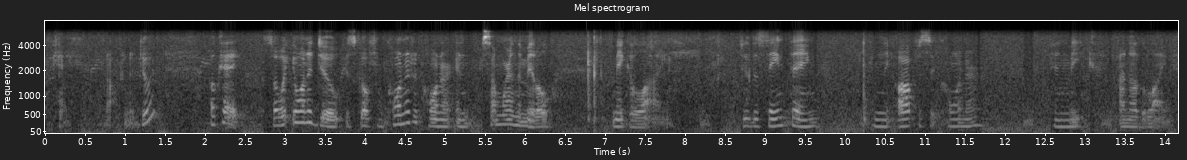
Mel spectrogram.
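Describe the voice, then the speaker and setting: Very wide pitch swings and long, frequent pauses come through over noticeable background noise. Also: woman, very deep, low pitch for a woman, moderate pace. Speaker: paper crafting demonstrator. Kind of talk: tutorial. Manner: halting, many fillers.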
